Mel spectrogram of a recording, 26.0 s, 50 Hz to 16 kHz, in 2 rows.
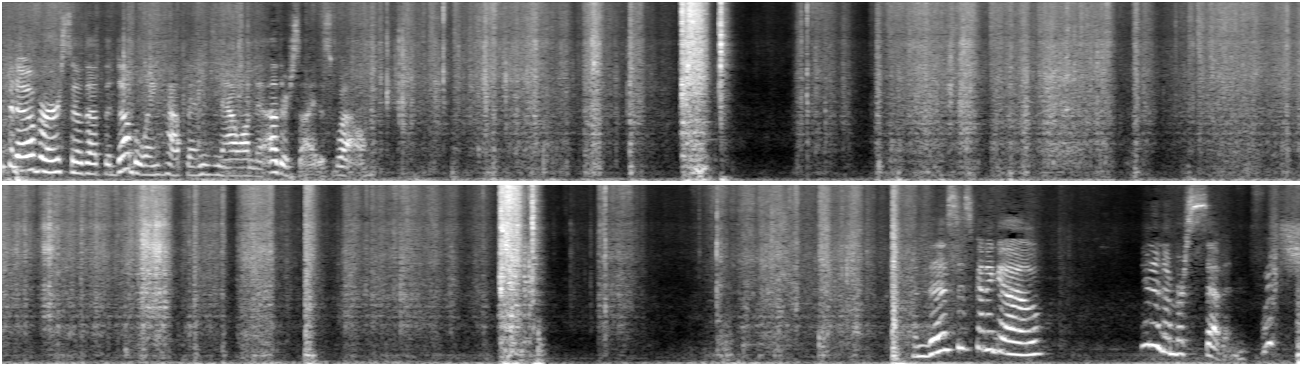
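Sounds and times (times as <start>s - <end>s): bubble wrap crinkling: 0.0s - 7.2s, 7.8s - 22.9s.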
